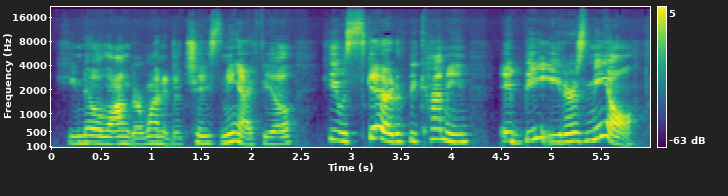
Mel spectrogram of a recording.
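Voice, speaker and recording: A woman reads a children's storybook aloud in the manner of a teacher. Her delivery is expressive and follows the bounce of rhyming verse, with a voice at an ordinary middle pitch. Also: measured pace.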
